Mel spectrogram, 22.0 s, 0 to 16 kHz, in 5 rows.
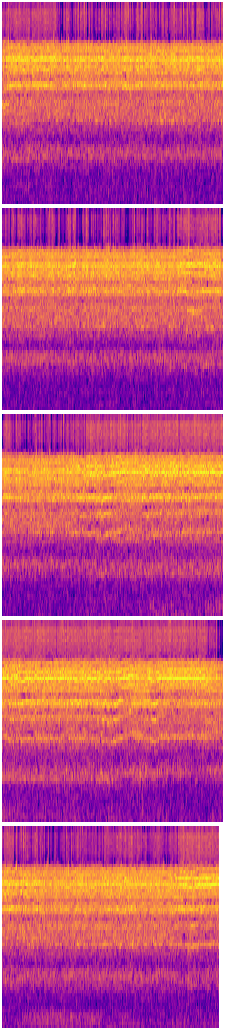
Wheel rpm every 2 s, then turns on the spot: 230, 230, 230, 230, 230, 220, 210, 210, 230, 230, 230.
none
